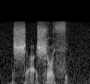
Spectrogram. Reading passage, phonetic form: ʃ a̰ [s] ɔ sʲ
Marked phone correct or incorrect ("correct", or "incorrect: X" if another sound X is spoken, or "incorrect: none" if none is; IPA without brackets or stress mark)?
incorrect: ʃ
